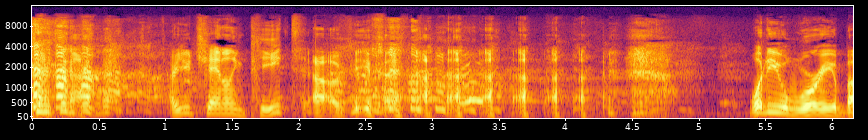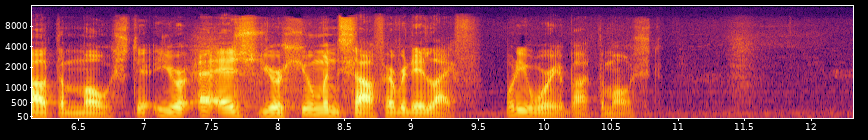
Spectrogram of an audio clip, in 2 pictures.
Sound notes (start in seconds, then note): 2.1 laughter; 2.3 more laughter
